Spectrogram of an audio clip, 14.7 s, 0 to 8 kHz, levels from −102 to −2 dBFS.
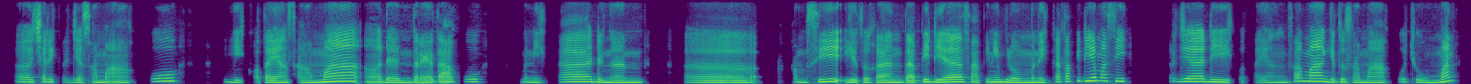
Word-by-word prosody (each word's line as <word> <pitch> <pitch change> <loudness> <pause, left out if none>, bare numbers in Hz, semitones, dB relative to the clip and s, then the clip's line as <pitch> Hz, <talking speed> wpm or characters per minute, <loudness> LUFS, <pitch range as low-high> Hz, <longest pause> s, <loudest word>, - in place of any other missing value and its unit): eee, 220 -1 -2
cari 205 0 -1
kerja 190 -2 -7
sama 190 -1 -1
aku, 270 - -3 0.5
di 195 -3 -5
kota 185 +1 -3
yang 185 0 +3
sama, 230 +10 +3
eee, 210 -2 -1
dan 185 -2 +1
ternyata 100 +6 0
aku 235 0 -6 0.4
menikah 220 +4 -1
dengan, 190 -1 +1 0.4
eee, 175 0 -1 0.4
akamsi 200 +5 +2
gitu 190 -2 0
kan, 195 +2 +2
tapi 180 +4 +2
dia 210 +3 +6
saat 190 -3 -3
ini 205 - +3
belum 190 -3 +3
menikah 180 +6 -2
tapi 255 +4 -3
dia 310 +1 +6
masih, 295 -3 0 0.4
kerja 255 -1 +3
di 205 -3 +2
kota 195 - -24
yang 190 +1 -5
sama 275 +3 +2
gitu 200 -1 -1
sama 185 -2 -2
aku. 210 +5 -12
Cuman, 205 - 0
195 Hz, 150 wpm, -23 LUFS, 185-225 Hz, 0.5 s, dia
